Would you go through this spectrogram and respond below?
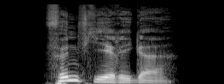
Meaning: inflection of fünfjährig: 1. strong/mixed nominative masculine singular 2. strong genitive/dative feminine singular 3. strong genitive plural
- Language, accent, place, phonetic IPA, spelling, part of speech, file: German, Germany, Berlin, [ˈfʏnfˌjɛːʁɪɡɐ], fünfjähriger, adjective, De-fünfjähriger.ogg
